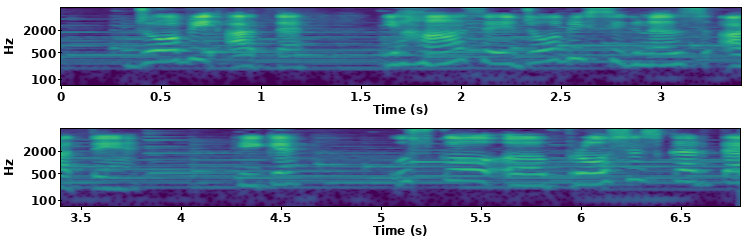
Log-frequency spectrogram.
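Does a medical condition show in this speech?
No.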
